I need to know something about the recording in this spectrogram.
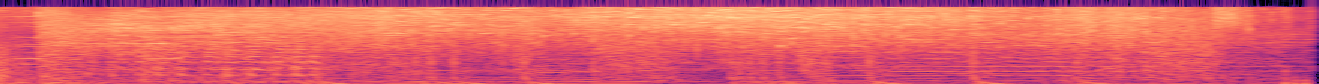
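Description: A vehicle's glass side window shatters as a man is smashed through it: a sharp crash at the very start, then broken glass showering down for about three seconds. Underneath runs a loud action film score with a heavy, pounding bass beat.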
